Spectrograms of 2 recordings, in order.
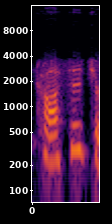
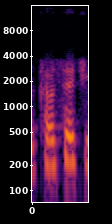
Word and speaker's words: Kosich: It's Marci Kosic or Kosic, either one.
